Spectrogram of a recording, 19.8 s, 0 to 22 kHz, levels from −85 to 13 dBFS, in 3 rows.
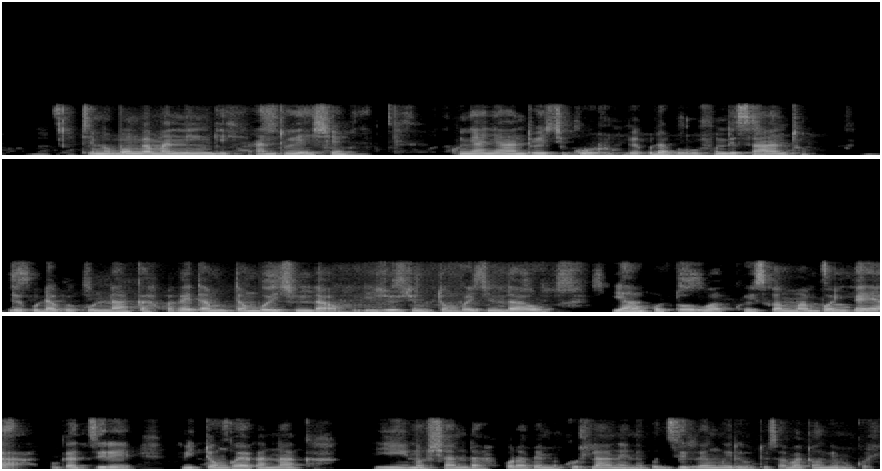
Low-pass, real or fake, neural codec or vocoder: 7.2 kHz; fake; codec, 16 kHz, 6 kbps, DAC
